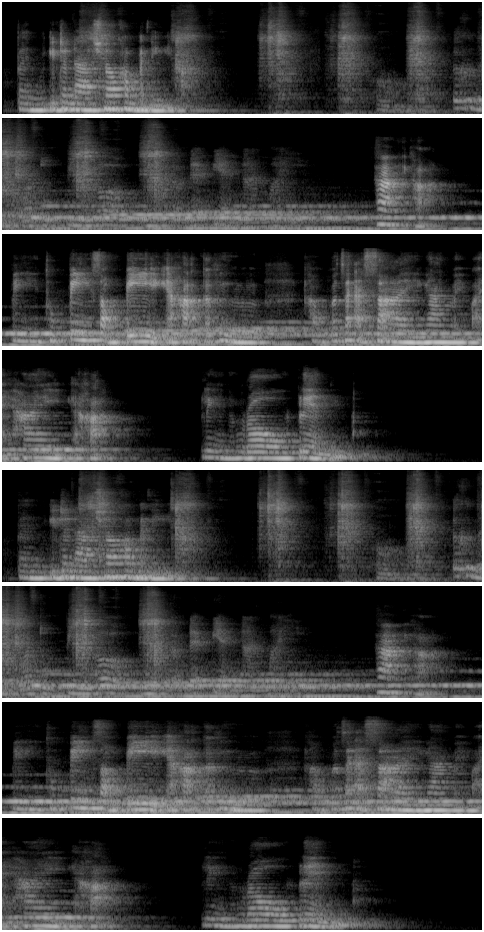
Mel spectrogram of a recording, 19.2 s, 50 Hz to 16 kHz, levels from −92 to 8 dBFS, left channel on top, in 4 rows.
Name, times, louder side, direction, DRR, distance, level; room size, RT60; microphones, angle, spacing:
voice 1, 0.2-1.9 8.5-9.1 9.7-12.2 12.6-15.4 16.4-17.9, left 3 dB, 50° left, 5 dB, 0.3 m, -29 dB
sound 1, 0.7-1.1 1.7-1.9 2.6-3.6 4.0-4.4 4.8-5.1 5.5-5.8 6.2-6.4, right 2 dB, 25° right, 0.5 m, -40 dB
voice 2, 3.7-4.2 4.5-7.8 10.1-10.6, right 3 dB, 80° right, -1 dB, 0.7 m, -44 dB
sound 2, 5.1-15.2, equal, 85° left, 0.9 m, -38 dB
2.2 x 2.2 x 3.3 m, 0.92 s
head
